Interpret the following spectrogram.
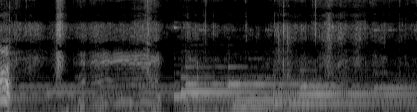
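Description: A goat bleats with a wavering call about a second in, after a short bleat right at the start, over background music with long held notes.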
